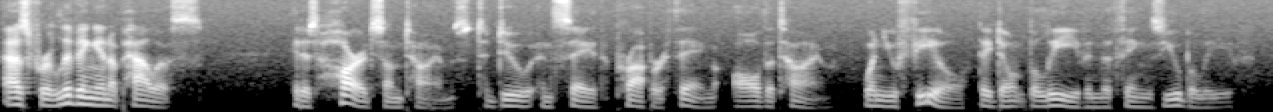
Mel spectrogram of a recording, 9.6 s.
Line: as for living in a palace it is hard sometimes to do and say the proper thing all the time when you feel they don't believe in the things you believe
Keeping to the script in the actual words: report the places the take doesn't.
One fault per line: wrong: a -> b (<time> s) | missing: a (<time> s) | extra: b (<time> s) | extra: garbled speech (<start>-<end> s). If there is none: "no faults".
no faults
